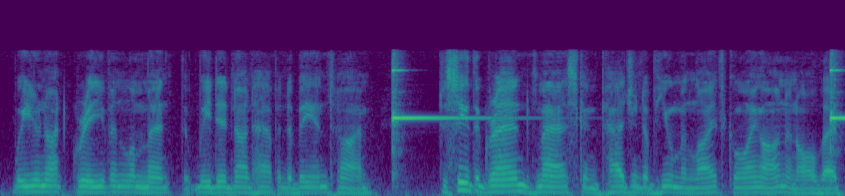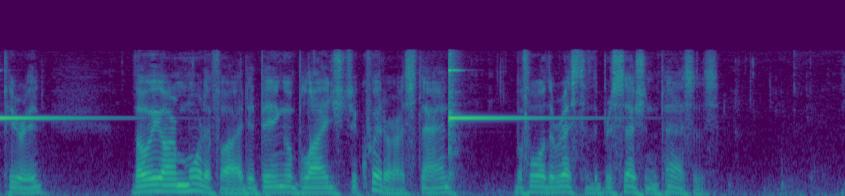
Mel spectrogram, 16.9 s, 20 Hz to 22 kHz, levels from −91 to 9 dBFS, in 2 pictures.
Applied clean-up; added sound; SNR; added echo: none; Glockenspiel; -3 dB; none.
